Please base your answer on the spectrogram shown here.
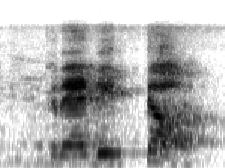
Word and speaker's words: creditor: लेकिन अगर मुझे किसी पार्टी को पैसा चुकाना है, तो वो मेरा क्रेडिटर, क्रेडिटर, वापस आर साइलेंट है, क्रेडिटर।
